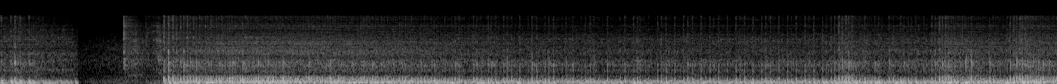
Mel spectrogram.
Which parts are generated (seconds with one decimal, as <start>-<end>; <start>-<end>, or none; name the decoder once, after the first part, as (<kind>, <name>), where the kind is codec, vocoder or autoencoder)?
2.3-3.7 (vocoder, Vocos); 5.7-6.4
